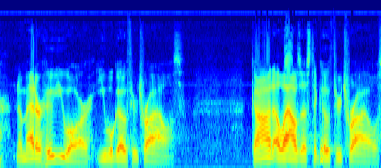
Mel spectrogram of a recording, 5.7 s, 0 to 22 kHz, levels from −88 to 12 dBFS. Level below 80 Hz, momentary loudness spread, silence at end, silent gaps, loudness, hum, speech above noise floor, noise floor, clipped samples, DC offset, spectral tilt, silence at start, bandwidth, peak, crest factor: -60 dBFS; 12 LU; 0 s; none; -18 LUFS; 60 Hz at -60 dBFS; 33 dB; -50 dBFS; under 0.1%; under 0.1%; -5 dB/octave; 0 s; 16.5 kHz; 0 dBFS; 18 dB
